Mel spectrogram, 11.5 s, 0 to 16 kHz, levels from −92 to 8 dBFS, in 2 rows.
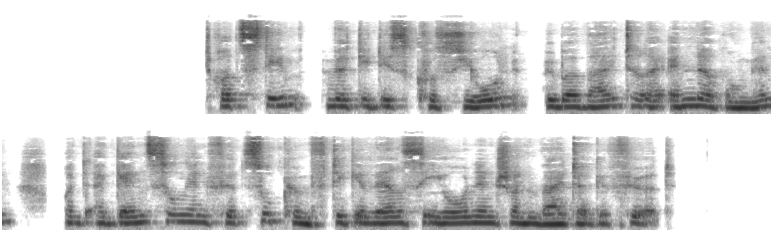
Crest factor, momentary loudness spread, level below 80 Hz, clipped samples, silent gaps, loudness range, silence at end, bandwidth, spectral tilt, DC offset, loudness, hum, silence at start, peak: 20 dB; 10 LU; -62 dBFS; under 0.1%; 2.32-2.39 s, 3.95-4.03 s, 6.11-6.23 s; 2 LU; 0.75 s; 9.6 kHz; -4.5 dB/octave; under 0.1%; -20 LUFS; none; 1.55 s; -2 dBFS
